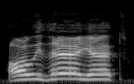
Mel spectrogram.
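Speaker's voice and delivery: loud, high, drawn-out call; impatient shout. Acted. Impatient passenger calls to the carriage driver, loud and high. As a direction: holler it slowly up to the driver.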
